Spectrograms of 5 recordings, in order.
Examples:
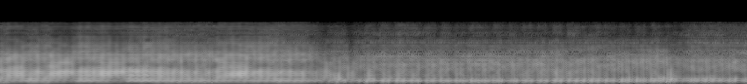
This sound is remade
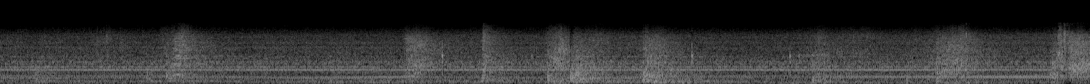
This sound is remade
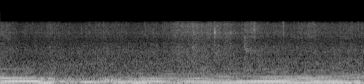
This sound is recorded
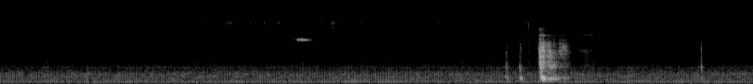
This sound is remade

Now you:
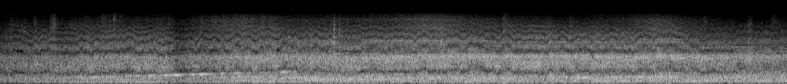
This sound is recorded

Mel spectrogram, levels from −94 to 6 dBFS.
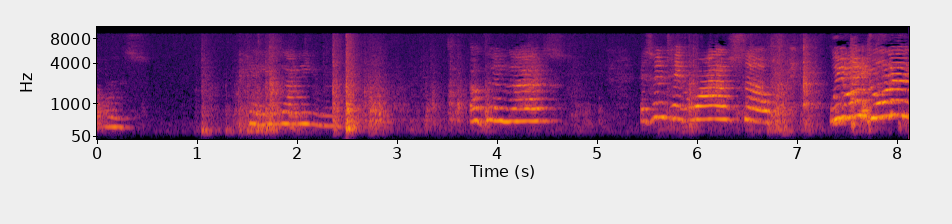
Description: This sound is recorded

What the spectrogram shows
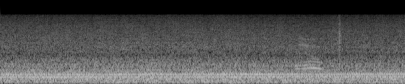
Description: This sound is recorded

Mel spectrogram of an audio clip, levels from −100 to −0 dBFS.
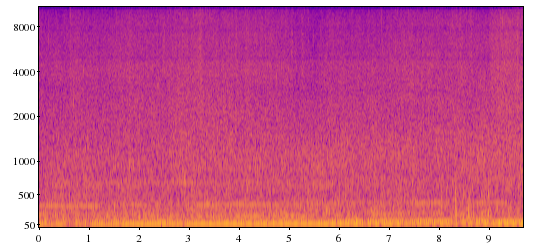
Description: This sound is recorded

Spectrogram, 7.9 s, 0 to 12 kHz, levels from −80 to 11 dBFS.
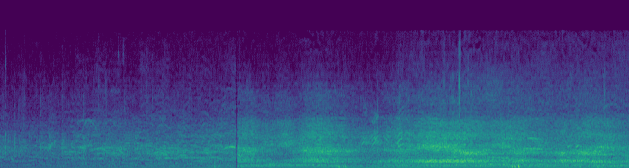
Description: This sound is remade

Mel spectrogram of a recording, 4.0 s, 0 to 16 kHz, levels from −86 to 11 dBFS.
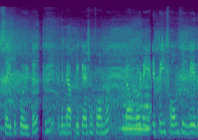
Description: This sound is remade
